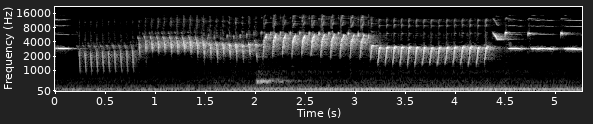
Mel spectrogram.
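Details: Canary song for getting other canaries to sing, built from several fast rattling trills stepping up and down in pitch, closing with short clipped whistled notes; faint low hum in the background.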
